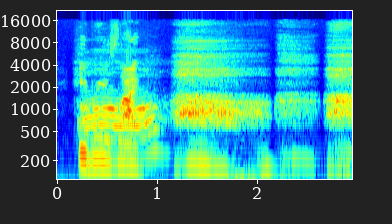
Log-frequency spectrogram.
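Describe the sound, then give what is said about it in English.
A voice imitates the heavy, wheezing breathing of a very large man, about 300 pounds, with a voiced gasping inhale followed by a few long, rasping, breathy exhales. “like you literally could hear him breathing when he wasn't talking, right?”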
